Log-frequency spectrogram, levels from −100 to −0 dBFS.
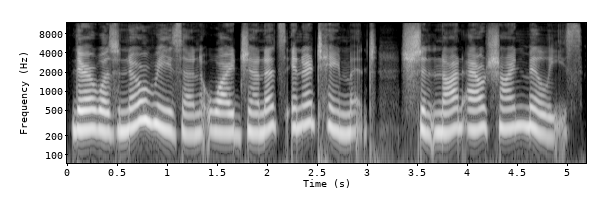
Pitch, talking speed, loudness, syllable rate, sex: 250 Hz, 140 wpm, -18 LUFS, 4.2 syllables/s, female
